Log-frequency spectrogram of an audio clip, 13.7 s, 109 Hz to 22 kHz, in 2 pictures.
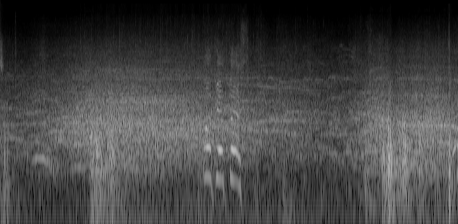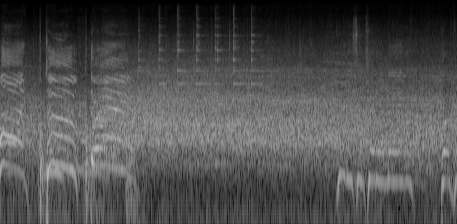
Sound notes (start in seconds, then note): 0.2 crowd cheering; 8.9 bell ringing; 10.1 crowd cheering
